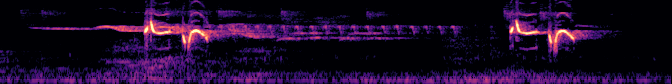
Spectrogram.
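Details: Ashy prinia, called prenjak pala merah, in a lively, flowing lure song: two sharp double notes, each a high chip dropping to a lower note, joined by a long, thin, buzzy trill held at one pitch.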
